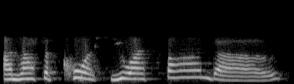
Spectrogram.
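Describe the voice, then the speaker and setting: A woman's voice: high-pitched, lively intonation, takes it slowly, pitched above the performer's own voice, full character voice. A woman playing a courteous sing-song bellhop. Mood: polite. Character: polite, accommodating male hotel bellhop. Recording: tinny phone-like audio.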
